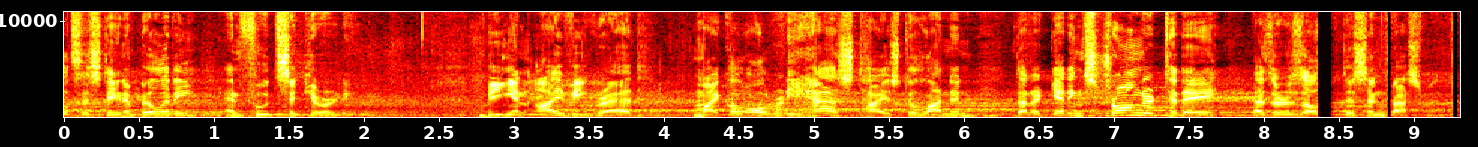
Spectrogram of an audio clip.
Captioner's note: none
